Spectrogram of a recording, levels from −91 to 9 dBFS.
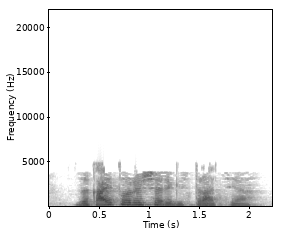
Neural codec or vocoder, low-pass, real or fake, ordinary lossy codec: none; 10.8 kHz; real; AAC, 16 kbps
